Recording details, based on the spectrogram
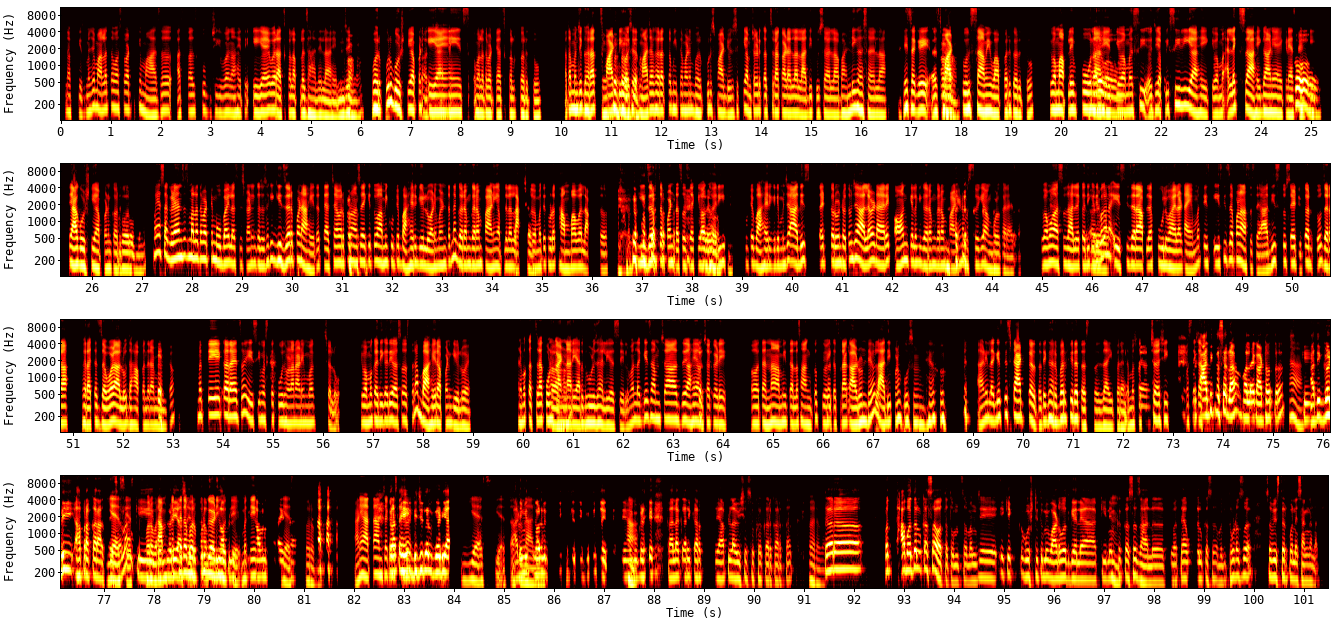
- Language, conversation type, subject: Marathi, podcast, तुम्ही कृत्रिम बुद्धिमत्ता आणि हुशार साधनांचा दैनंदिन वापर कसा करता?
- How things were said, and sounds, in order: other background noise; in English: "डिव्हायसेस"; chuckle; in English: "डिव्हाइस"; chuckle; laugh; laugh; tapping; unintelligible speech; chuckle; laughing while speaking: "लादी पण पुसून ठेव"; laugh; unintelligible speech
